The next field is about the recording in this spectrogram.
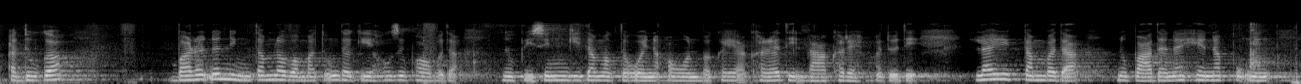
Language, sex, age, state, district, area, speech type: Manipuri, female, 45-60, Manipur, Kakching, rural, spontaneous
